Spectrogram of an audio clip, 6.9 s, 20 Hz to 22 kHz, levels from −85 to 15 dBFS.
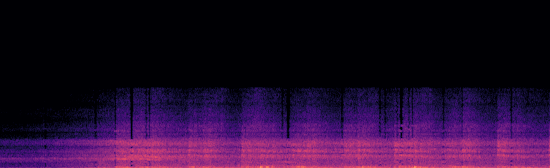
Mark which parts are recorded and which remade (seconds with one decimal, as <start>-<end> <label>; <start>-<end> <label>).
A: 0.0-0.7 recorded; 0.7-1.3 remade; 1.3-2.9 recorded; 2.9-4.4 remade; 4.4-5.3 recorded; 5.3-6.0 remade; 6.0-6.9 recorded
